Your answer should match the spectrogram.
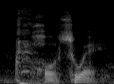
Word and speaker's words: Josué: In Spanish, it would be said as Josué.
